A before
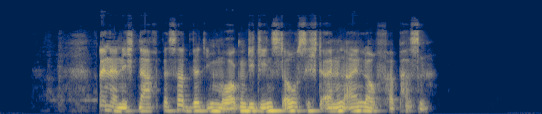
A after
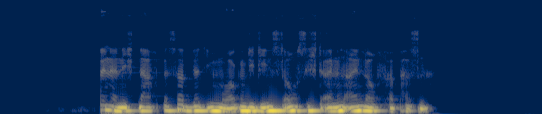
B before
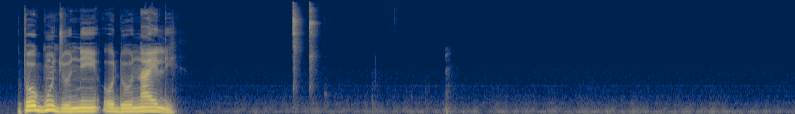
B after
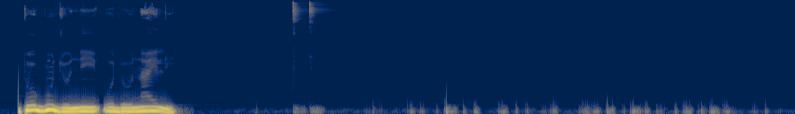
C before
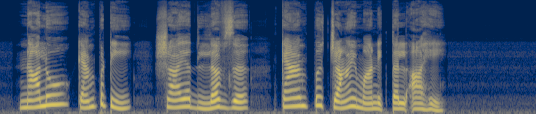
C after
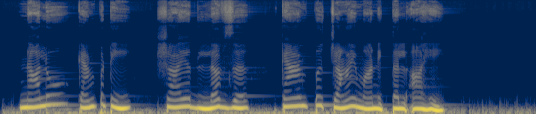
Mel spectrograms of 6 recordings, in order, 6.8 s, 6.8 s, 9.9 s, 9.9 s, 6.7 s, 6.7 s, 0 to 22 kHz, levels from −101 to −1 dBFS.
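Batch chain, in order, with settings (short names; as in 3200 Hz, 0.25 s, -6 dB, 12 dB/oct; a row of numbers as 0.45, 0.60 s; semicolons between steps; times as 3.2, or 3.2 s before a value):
inverse Chebyshev band-stop 380–9600 Hz, stop band 40 dB; gate -59 dBFS, range -26 dB; high shelf 2300 Hz -7 dB; resonator 320 Hz, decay 1 s, mix 40%; normalise peaks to -6 dBFS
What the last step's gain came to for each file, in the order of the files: +12.0, +10.5, +19.5 dB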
